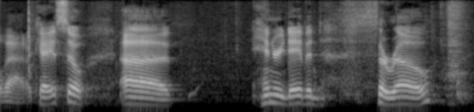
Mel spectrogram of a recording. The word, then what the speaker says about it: Thoreau: okay so Henry David Thoreau is one of those names it's spelled like that row and the and transcendentalists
